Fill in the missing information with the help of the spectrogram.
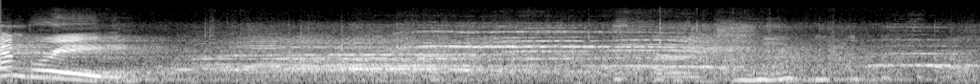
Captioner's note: cheering and applauding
